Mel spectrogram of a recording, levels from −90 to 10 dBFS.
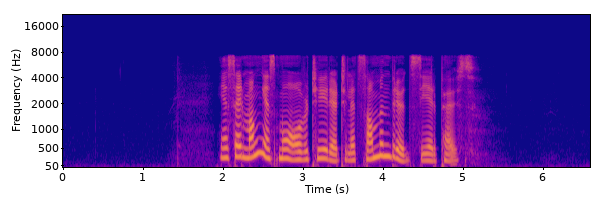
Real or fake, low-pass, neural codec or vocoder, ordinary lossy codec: real; 7.2 kHz; none; none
